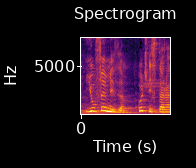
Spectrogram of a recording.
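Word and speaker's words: euphemism: यहाँ पर जो ई है वो है साइलेंट, इसलिए हम इसे पढ़ेंगे यूफेमिज्म।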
